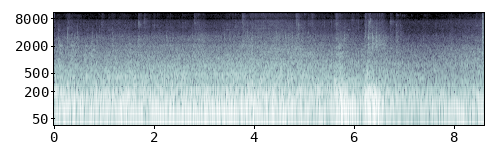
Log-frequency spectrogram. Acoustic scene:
bus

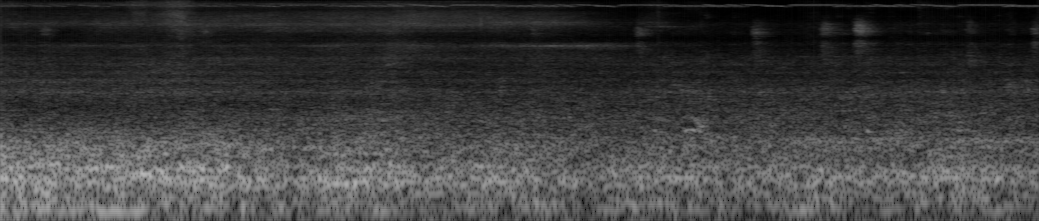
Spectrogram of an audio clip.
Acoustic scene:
subway train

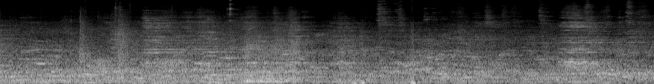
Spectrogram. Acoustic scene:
restaurant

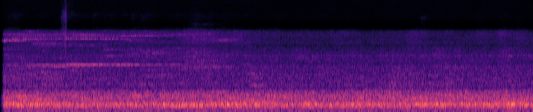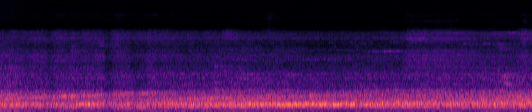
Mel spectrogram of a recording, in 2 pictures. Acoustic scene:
subway station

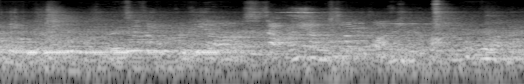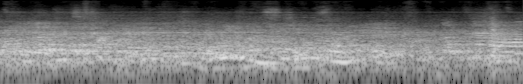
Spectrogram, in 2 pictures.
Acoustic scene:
subway station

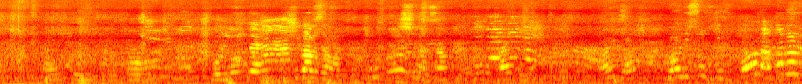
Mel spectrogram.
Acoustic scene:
park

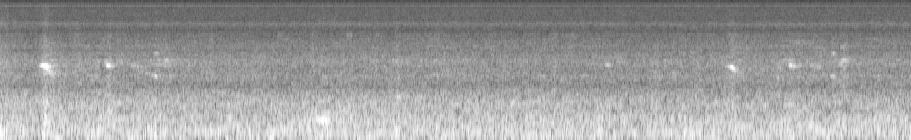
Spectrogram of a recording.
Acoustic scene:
park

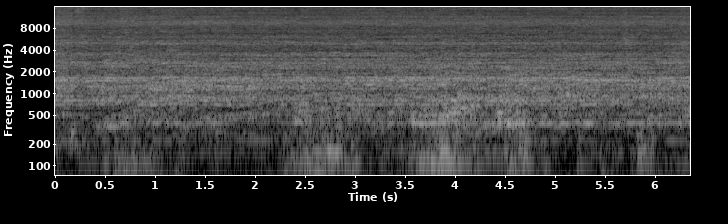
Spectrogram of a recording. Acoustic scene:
restroom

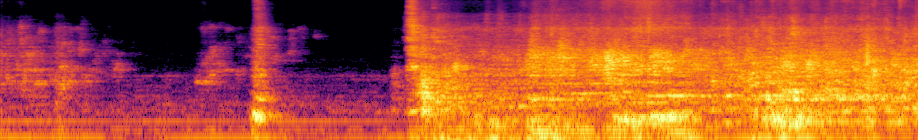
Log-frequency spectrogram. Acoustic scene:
restroom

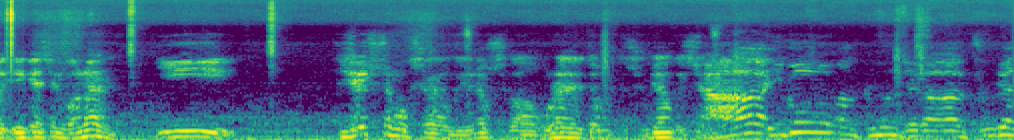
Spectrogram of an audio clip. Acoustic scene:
car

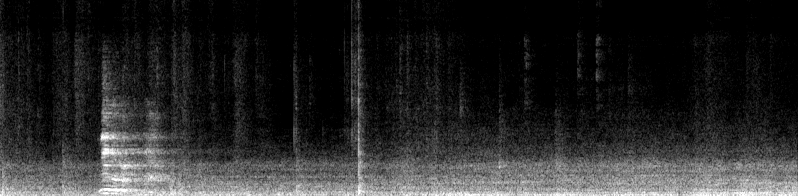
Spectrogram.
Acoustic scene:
elevator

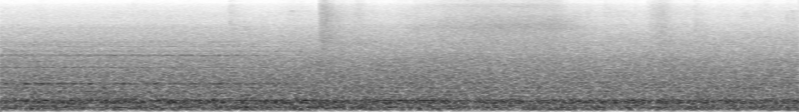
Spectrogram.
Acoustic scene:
subway station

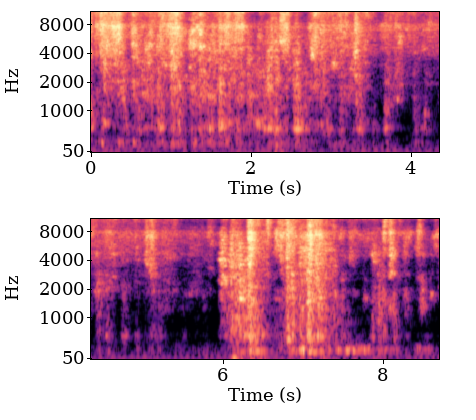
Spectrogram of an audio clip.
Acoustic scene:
kitchen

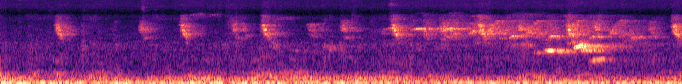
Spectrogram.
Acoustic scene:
park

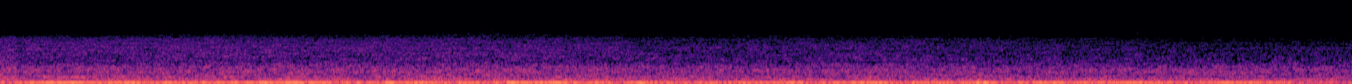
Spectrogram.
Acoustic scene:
bus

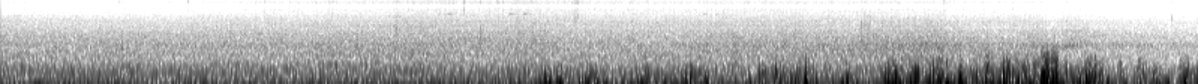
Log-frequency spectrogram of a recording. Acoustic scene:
street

